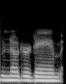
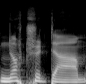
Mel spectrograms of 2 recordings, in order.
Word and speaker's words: Notre Dame: Notre Dame is somewhere in America that you guys pronounce wrong all the time anyway. It's Notre Dame. It is a foreign word. It's not Notre Dame.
